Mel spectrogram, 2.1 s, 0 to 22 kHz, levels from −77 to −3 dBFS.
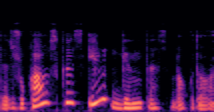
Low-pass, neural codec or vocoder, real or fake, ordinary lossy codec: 7.2 kHz; none; real; Opus, 16 kbps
